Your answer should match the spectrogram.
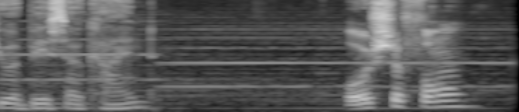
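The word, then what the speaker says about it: Haurchefant: Which reminds me, Lord Orchafon, if you would be so kind. Horshafon. That's how you say it.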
